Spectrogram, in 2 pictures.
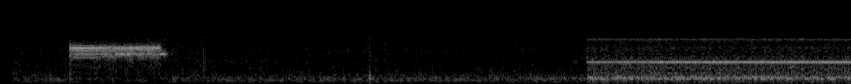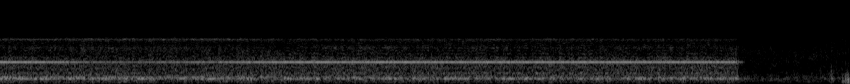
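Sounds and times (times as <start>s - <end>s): steady alarm tone: 0.7s - 1.7s, 5.9s - 15.9s.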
